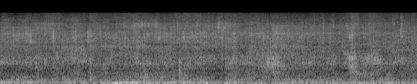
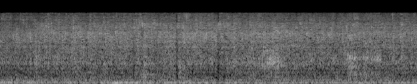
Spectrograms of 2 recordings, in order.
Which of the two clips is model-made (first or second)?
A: first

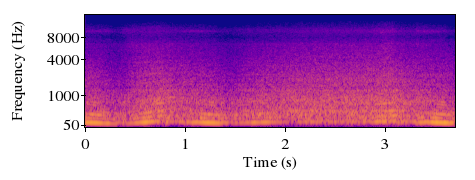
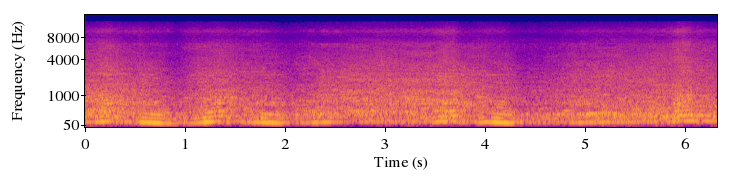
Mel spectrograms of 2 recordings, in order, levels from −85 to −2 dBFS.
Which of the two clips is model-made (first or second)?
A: second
